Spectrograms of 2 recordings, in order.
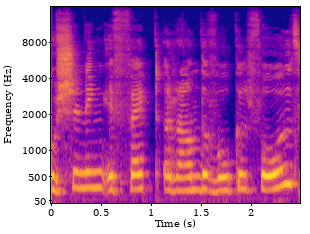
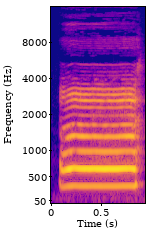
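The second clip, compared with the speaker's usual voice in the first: tight, loud squeezed grunt; throat squeeze sound; 5 semitones higher, 10 dB louder than usual. Shown as a demonstration. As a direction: clamp the throat on an uh. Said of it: "that kind of a squeeze".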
